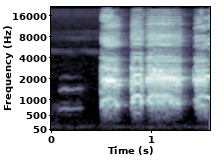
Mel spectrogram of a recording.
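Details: Red junglefowl from Aceh, a call used to lure wild junglefowl: a loud, harsh crow in three bursts after a short pause. The first burst is ragged, the middle one longest, and the last clipped short.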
